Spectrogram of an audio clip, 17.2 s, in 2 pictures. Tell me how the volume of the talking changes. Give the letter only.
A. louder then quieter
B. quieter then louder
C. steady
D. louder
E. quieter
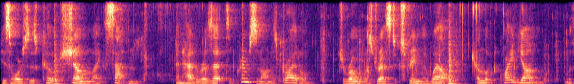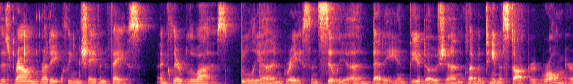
C.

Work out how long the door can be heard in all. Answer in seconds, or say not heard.
3 s.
